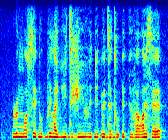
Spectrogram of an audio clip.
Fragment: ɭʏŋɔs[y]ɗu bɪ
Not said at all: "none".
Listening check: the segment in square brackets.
ɪ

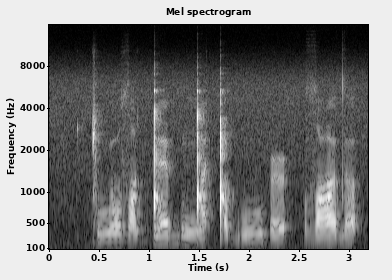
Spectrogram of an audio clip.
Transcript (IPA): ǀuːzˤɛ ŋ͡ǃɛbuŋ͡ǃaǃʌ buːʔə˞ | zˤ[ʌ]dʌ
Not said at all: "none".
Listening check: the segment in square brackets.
ʌː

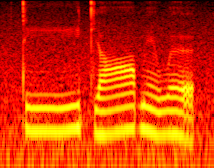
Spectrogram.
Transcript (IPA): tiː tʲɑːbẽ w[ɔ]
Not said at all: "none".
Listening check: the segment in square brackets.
ə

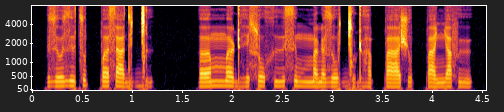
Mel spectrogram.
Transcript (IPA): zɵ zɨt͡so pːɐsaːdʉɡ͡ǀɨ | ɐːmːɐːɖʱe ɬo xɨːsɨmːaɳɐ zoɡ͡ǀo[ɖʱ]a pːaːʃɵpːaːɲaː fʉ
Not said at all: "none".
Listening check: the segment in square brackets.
ɖʱ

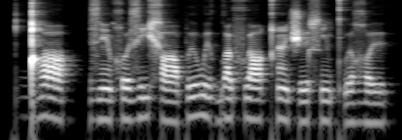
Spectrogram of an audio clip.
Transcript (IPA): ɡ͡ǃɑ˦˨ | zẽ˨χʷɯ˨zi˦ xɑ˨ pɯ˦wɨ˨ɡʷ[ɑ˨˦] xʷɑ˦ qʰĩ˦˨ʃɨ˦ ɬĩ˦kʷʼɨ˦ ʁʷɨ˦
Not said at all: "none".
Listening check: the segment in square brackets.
ɑ˦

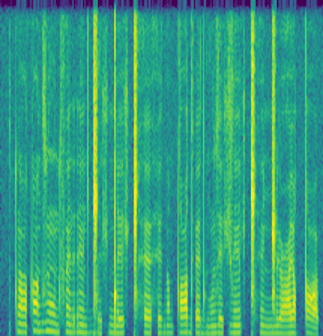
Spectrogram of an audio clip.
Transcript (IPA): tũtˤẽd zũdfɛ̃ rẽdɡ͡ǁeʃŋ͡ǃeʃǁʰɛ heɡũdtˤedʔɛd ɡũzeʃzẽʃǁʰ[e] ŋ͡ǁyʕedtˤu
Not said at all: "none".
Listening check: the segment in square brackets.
ẽ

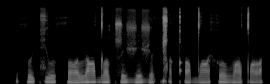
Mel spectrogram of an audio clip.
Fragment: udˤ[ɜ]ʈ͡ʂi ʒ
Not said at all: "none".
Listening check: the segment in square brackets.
ɜ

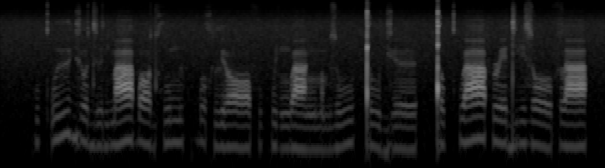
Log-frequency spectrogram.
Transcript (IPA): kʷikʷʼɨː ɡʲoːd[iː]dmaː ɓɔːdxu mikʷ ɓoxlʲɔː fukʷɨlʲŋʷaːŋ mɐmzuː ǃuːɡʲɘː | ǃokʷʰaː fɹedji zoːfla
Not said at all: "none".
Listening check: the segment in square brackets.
ɨː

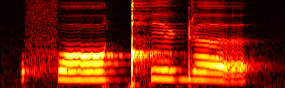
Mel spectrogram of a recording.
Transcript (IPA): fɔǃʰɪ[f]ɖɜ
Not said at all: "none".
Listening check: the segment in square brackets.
none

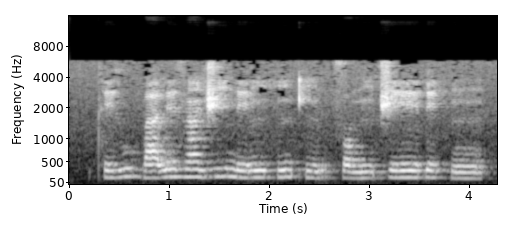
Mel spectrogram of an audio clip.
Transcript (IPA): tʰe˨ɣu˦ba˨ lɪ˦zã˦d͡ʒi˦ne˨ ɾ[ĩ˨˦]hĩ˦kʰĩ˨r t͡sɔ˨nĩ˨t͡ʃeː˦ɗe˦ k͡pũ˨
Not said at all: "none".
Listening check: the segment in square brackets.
ĩ˦˨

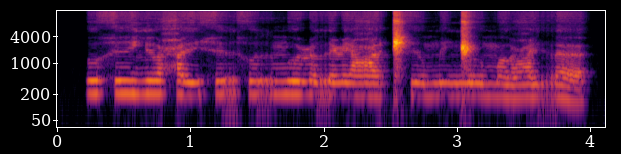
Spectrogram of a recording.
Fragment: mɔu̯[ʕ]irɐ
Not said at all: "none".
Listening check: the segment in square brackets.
ʕ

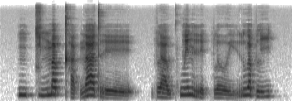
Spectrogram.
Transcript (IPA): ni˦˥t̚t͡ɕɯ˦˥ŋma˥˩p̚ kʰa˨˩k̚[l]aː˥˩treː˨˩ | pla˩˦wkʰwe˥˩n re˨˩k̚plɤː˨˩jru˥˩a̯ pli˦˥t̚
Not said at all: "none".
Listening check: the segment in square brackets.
n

